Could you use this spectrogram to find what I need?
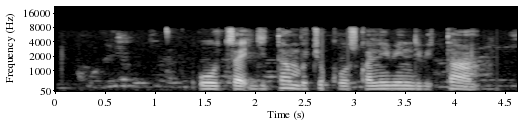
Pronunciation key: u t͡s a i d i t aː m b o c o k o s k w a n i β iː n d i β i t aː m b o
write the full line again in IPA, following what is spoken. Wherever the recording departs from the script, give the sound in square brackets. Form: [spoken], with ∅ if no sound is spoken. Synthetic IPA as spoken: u t͡s a i [ɟ] i t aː m b o c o k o s k w a n i β iː n d i β i t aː m b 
